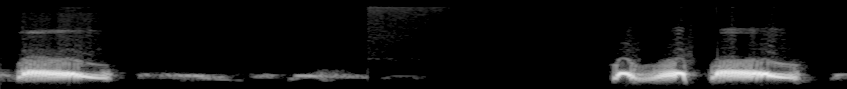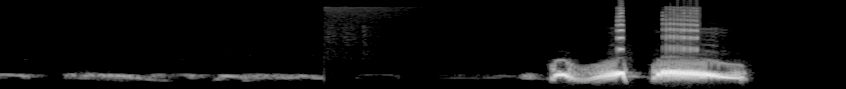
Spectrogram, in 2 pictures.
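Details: Spotted dove decoy bird cooing to provoke a fight. Three loud, low, mellow double-noted coos, each about four seconds apart and followed by soft, wavering trailing notes. The surroundings are silent.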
